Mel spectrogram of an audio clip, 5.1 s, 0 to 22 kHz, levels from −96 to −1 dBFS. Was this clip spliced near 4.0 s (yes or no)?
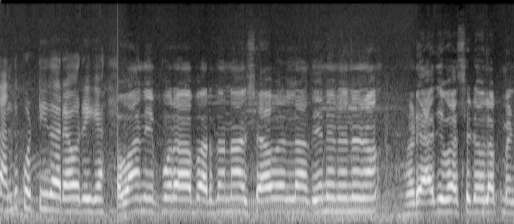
no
